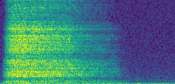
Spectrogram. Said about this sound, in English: Once more, inhale to tense.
